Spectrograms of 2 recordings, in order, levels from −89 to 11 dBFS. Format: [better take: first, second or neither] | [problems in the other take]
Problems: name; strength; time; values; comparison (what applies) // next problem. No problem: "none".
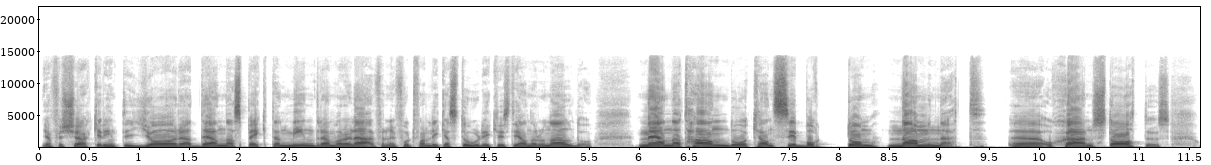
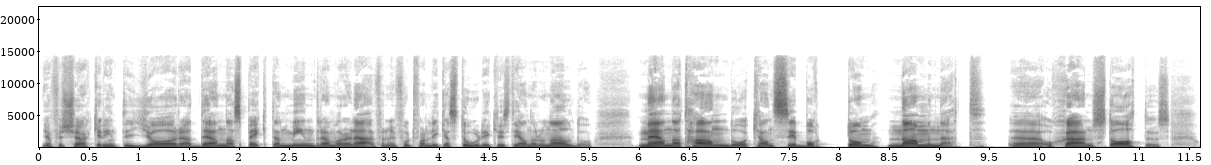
second | distortion; slight; 10 dB below the speech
